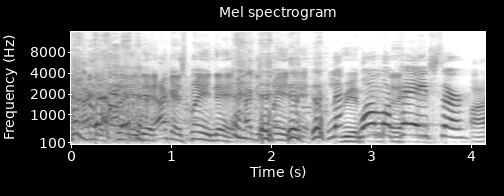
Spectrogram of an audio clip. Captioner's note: laughing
